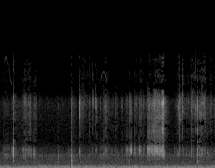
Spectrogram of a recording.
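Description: Cardboard packaging being handled: a few light taps, then a short scratchy rustle about two and a half seconds in, as a coiled USB cable in its cardboard sleeve is lifted out of the phone box's cardboard compartment.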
